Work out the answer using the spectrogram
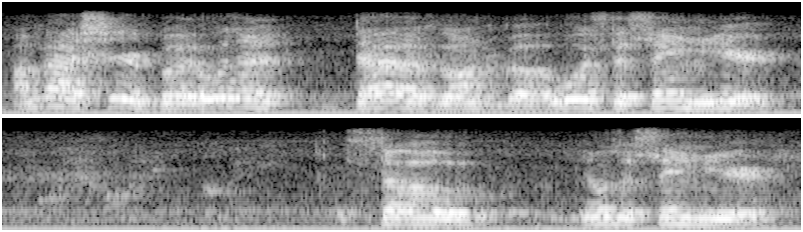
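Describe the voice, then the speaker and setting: A man's voice: a little high, expressive, takes it slowly, pauses often. A man in his early twenties telling a personal story in a casual, rambling vlog style, often repeating himself. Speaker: YouTuber, channel host. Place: indoor room at home, TV on. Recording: echoey room, dull sound, faint noise.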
